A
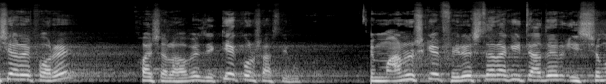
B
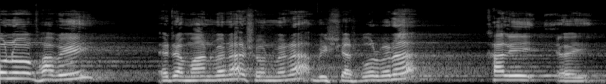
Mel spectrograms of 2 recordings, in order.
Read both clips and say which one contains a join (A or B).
A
